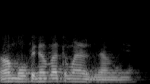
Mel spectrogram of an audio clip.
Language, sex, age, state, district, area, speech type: Assamese, male, 18-30, Assam, Sonitpur, urban, conversation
